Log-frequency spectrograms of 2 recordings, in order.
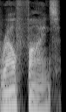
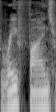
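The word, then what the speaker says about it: Ralph Fiennes: Some have pointed to actors like Ralph Fines, often pronounced Rafe Fines rather than Ralph Fines, or Sir Ronin, whose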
